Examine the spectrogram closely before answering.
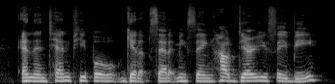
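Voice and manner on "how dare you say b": ordinary talk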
